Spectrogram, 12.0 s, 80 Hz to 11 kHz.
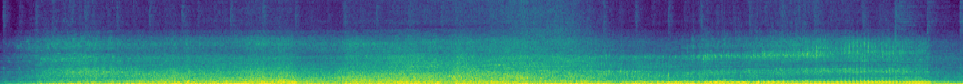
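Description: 1971 Chevrolet Camaro Z28's 400 cubic-inch V8 running loud as the car drives past, its pitch climbing, dipping once about four seconds in, then climbing steadily again.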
